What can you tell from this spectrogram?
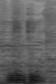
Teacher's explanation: bagian punggung lidah itu ditekan ke langit-langit lunak, tapi dia menghasilkan getaran pita suara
